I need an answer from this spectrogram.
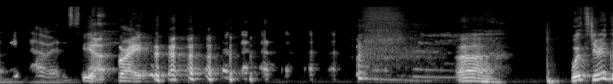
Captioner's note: laughter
